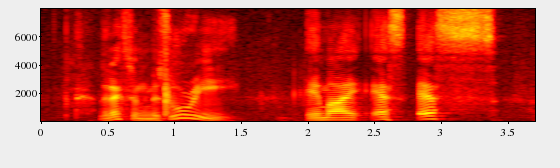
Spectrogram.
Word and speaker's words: Missouri: The next one, Missouri.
